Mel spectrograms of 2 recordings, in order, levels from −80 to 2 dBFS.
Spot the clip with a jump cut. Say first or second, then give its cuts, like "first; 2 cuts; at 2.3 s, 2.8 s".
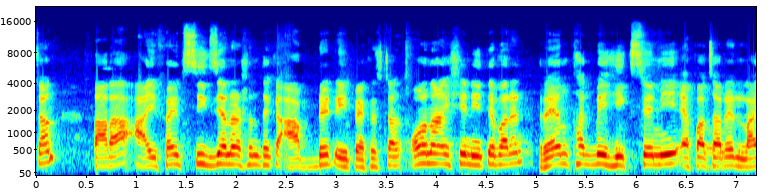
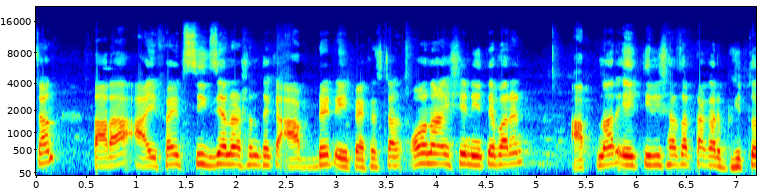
first; 1 cut; at 4.9 s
